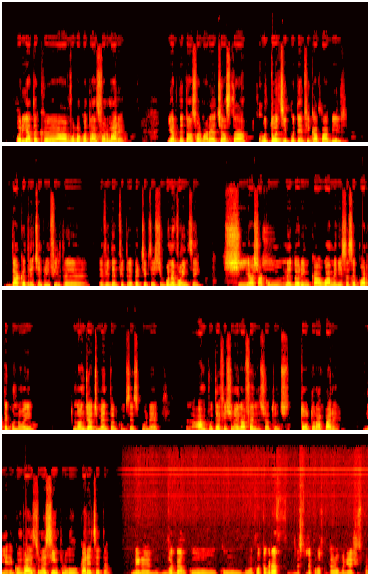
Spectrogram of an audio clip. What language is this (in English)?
Romanian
